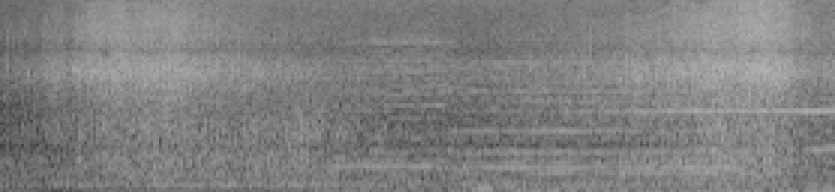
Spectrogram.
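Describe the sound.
Sea waves around a ship at night make a steady, broad rush of surf mixed with wind that swells louder toward the end, with no voices.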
